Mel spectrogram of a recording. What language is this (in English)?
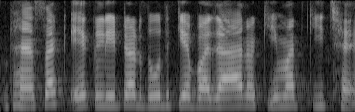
Maithili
